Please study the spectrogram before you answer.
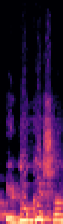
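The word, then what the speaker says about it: education: চ্যানেলে শুনেছ প্লিজ কমেন্টে জানিও আর আর যারা এডুকেশন জানতে তারাও জানিও ভুল হচ্ছে এডুকেশন ড নয়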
